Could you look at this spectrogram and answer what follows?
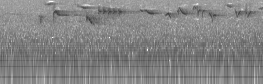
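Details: Wild birds singing at Iwaonai lakeside: rapid high, thin twittering chirps and short whistled slurs, several per second, over a steady background hiss.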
